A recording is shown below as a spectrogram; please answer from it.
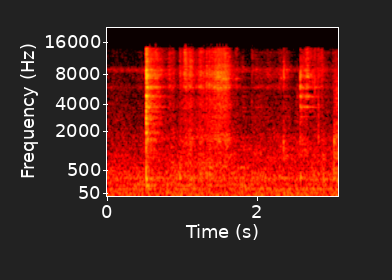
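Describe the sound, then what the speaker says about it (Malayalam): A knife scrapes around a vattayappam in its metal pan, giving a sharp metallic clink and then soft, quiet scraping strokes close by, with no talk. "ജസ്റ്റ് ഒന്ന് നൈഫ് വെച്ചിട്ടൊന്ന് വരഞ്ഞു കൊടുത്താൽ മതിയേ"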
